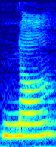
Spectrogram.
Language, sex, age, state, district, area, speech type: Punjabi, female, 18-30, Punjab, Shaheed Bhagat Singh Nagar, urban, read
